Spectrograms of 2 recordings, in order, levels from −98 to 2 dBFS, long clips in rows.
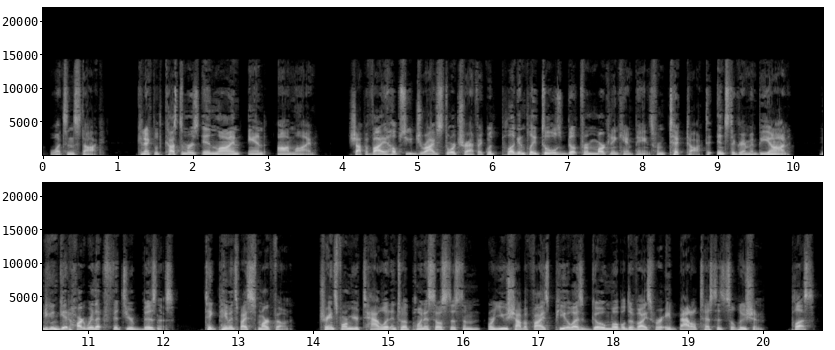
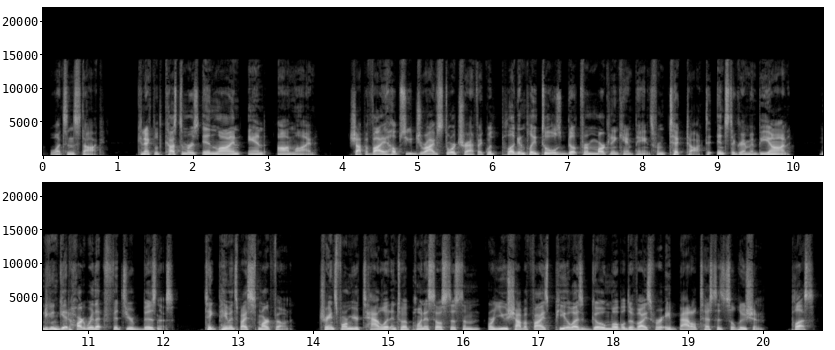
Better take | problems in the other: second | garbled, watery; slightly; nothing above 14.5 kHz

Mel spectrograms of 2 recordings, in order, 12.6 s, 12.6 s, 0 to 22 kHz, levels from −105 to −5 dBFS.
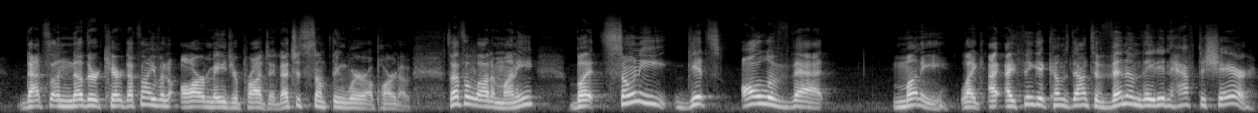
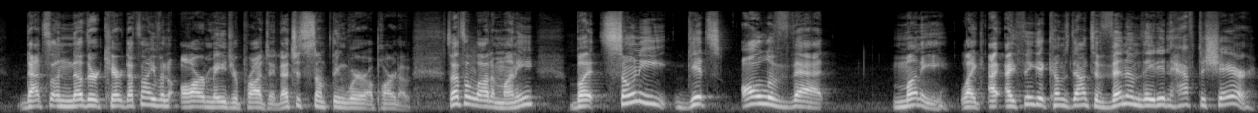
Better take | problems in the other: second | muffled; very; fading above 2 kHz

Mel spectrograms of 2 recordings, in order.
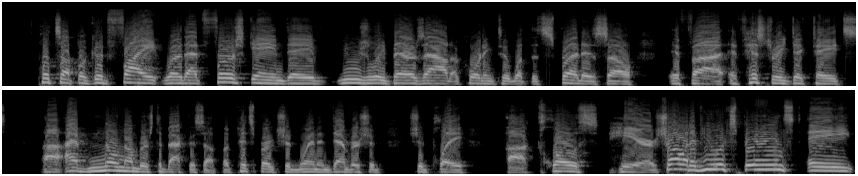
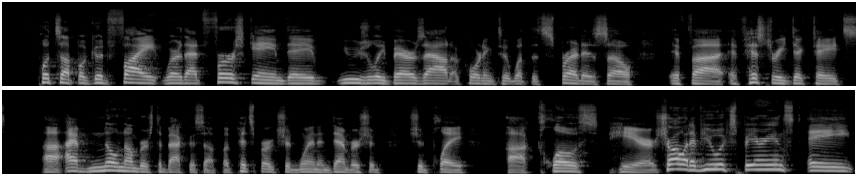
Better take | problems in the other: second | distortion; heavy; 16% of the sound clipped

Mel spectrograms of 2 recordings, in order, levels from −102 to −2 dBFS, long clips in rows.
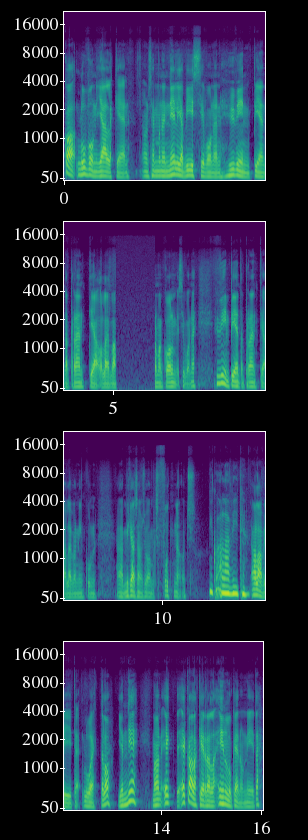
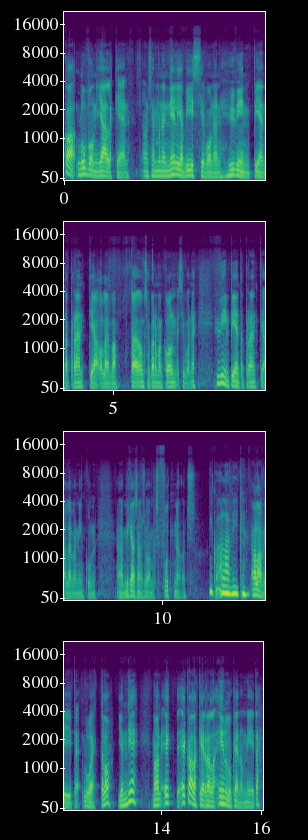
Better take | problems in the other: second | audio cutting out; at 5 s for 1 s

